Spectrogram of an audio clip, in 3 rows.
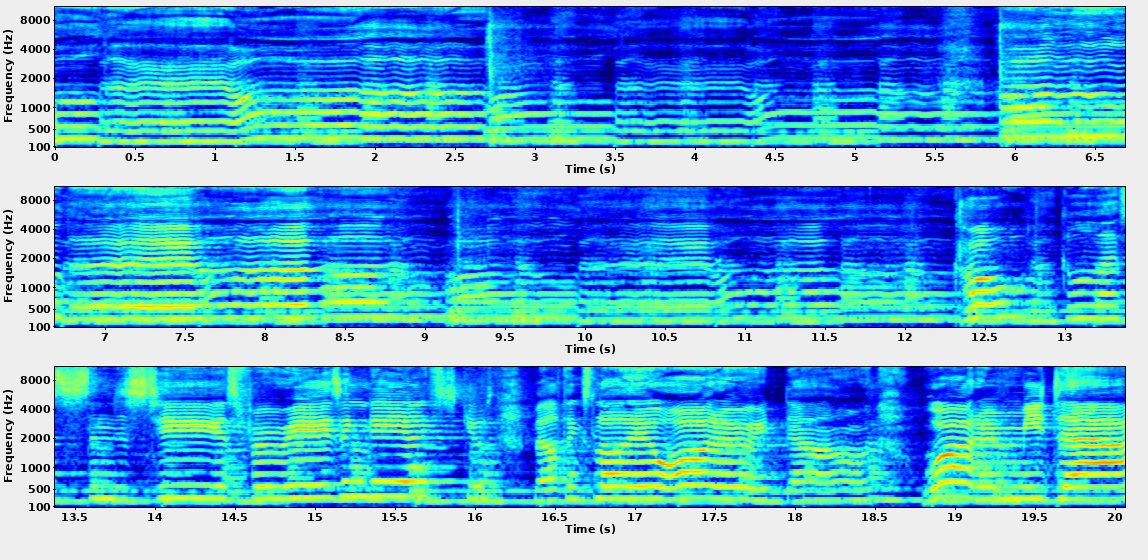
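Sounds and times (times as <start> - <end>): woman singing wordless harmonies: 0.0 - 20.0
plucked mandolin: 5.9 - 13.9.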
